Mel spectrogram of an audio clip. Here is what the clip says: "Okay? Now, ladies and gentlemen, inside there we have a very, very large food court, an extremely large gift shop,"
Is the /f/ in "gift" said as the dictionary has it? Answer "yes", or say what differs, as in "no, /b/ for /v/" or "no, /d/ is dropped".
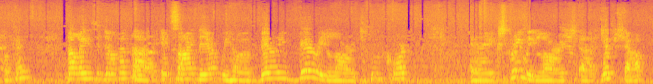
yes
